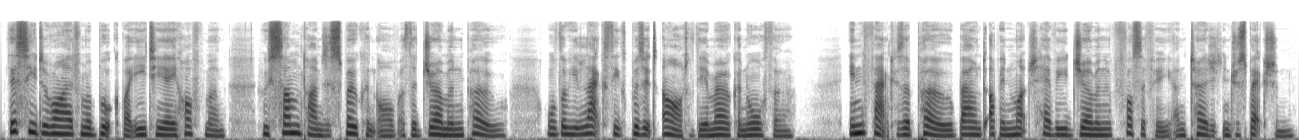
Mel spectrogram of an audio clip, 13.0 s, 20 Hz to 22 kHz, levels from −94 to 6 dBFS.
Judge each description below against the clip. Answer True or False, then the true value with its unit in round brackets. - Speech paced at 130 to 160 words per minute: False (205 wpm)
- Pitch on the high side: False (180 Hz)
